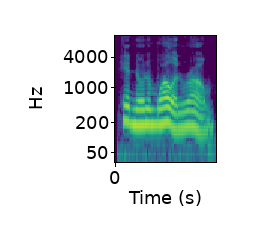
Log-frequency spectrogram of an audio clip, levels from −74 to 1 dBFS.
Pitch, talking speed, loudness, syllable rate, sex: 175 Hz, 310 wpm, -15 LUFS, 5.6 syllables/s, female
